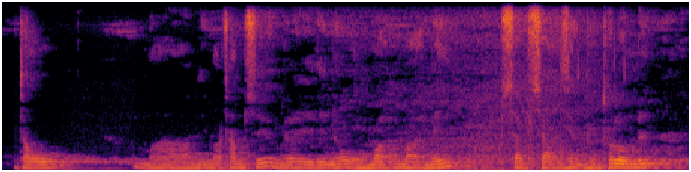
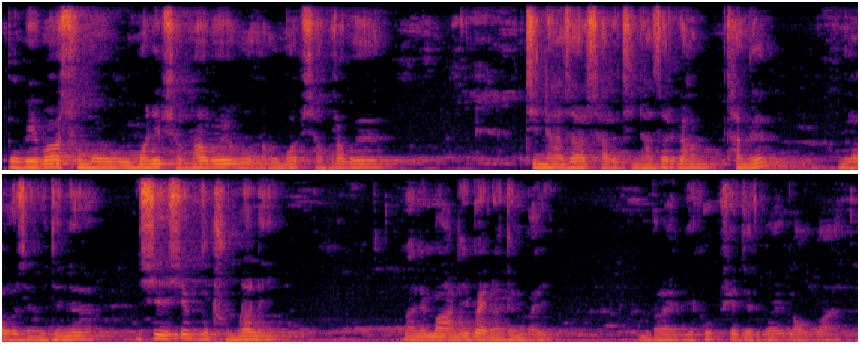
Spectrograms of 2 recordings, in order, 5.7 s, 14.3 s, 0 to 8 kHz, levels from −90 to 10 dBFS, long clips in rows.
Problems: constant background noise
